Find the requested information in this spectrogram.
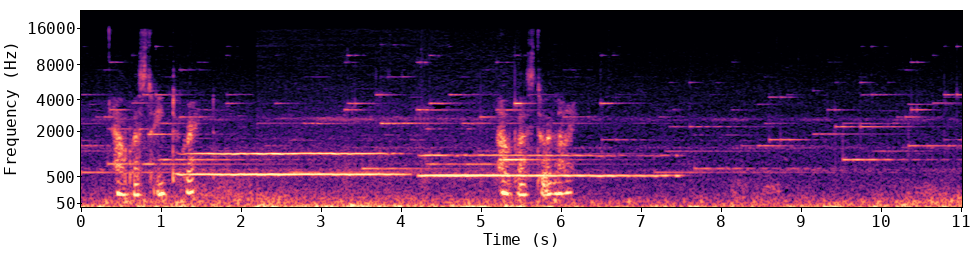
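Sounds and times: chimes ringing: 0.0 - 11.0.

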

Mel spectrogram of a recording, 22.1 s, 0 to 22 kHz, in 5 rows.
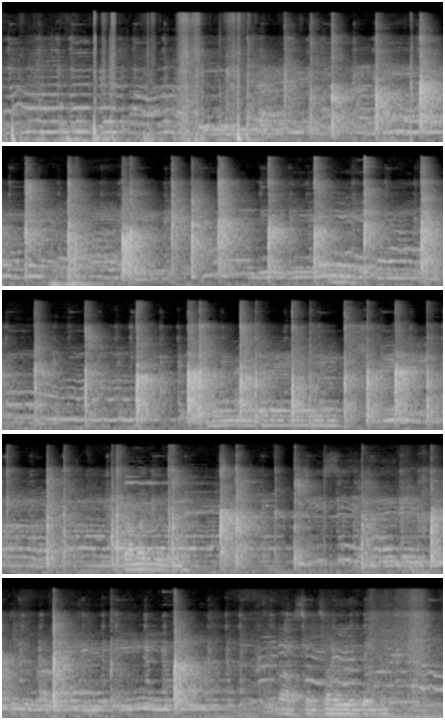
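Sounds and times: devotional song singing: 0.0 - 22.0
hands clapping in rhythm: 2.0 - 19.9.

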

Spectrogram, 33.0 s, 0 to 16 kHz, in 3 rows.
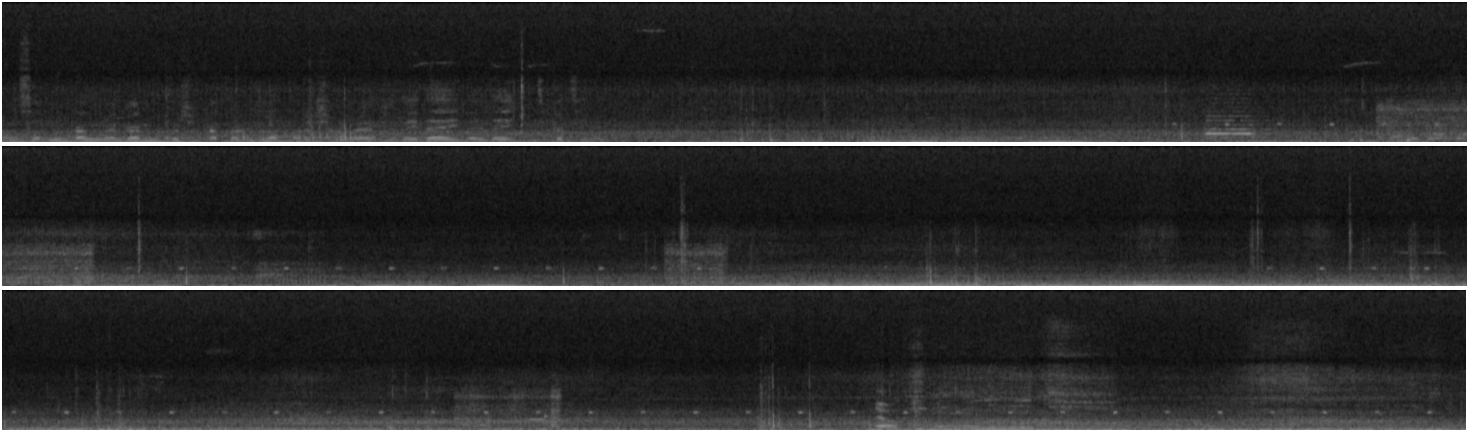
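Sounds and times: car engine and tyres rumbling: 0.0 - 32.9.

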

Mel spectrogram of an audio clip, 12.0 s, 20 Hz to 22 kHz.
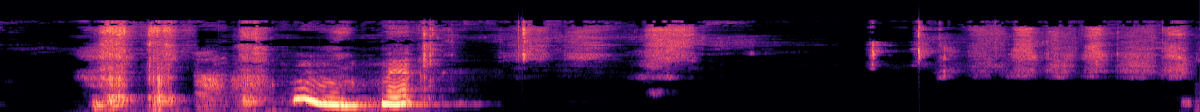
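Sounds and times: chewing and slurping: 0.9 - 2.8.

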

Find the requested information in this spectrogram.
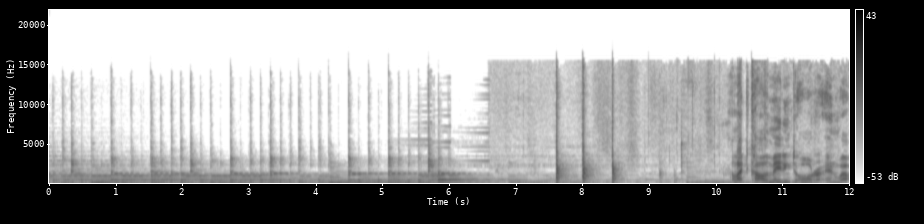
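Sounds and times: soft background music: 0.0 - 12.0
gavel knocks: 7.6 - 9.6.

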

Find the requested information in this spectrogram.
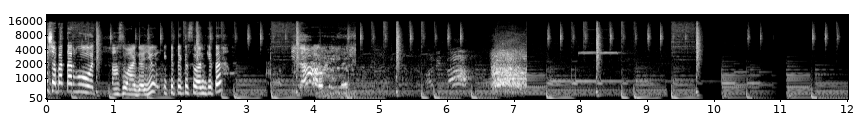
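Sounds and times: background music with drum beat: 0.0 - 6.8, 7.5 - 9.9, 11.5 - 12.0
team group shout: 6.0 - 7.2.

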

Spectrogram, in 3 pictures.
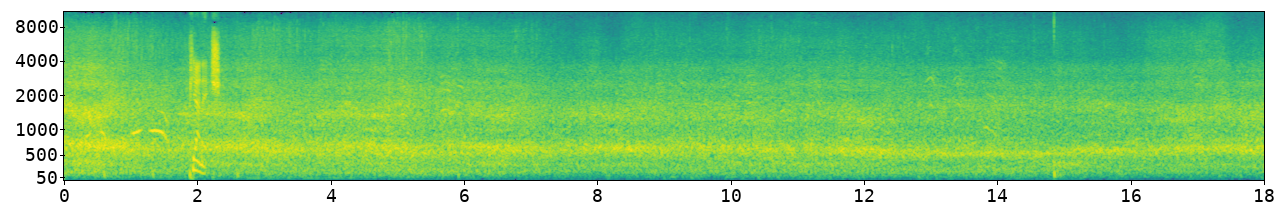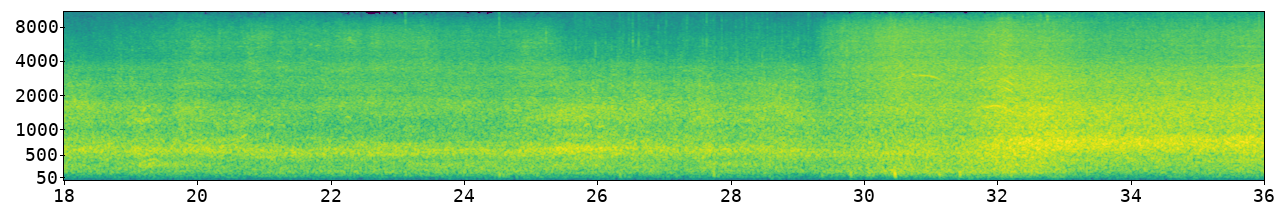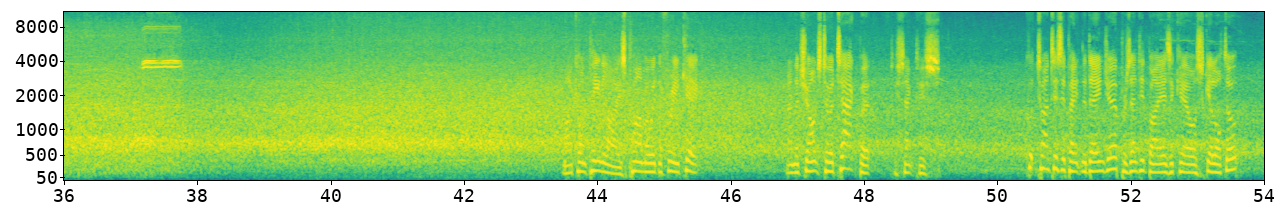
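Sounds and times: stadium crowd roar: 0.0 - 54.0
referee's whistle blast: 37.2 - 37.9.

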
